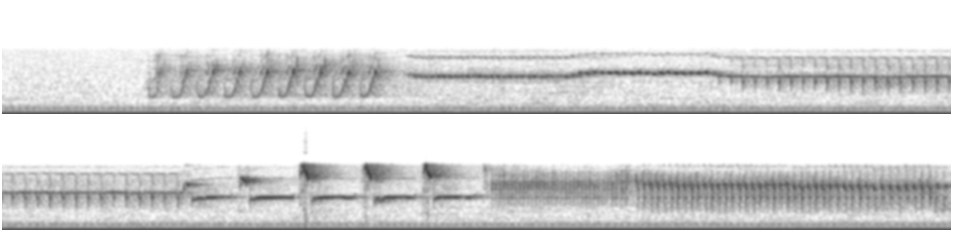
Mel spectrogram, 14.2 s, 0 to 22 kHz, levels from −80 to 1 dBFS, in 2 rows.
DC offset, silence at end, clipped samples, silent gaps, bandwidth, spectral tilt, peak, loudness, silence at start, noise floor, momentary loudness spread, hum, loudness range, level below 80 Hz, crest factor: 7%; 0 s; under 0.1%; none; 4.5 kHz; 2 dB/octave; -4 dBFS; -24 LUFS; 0 s; -48 dBFS; 15 LU; none; 10 LU; -58 dBFS; 24 dB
